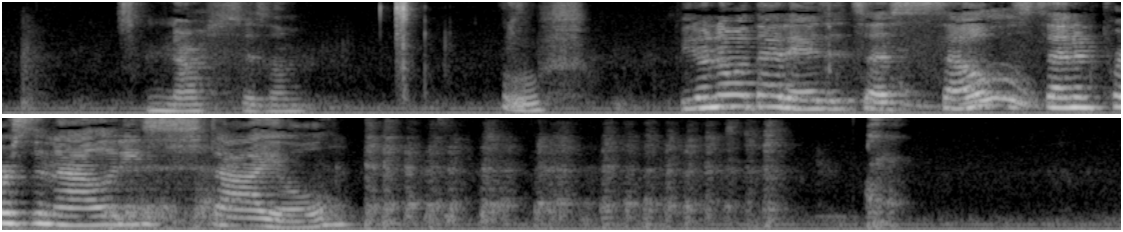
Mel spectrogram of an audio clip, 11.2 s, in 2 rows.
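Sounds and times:
speech: 0.6s - 1.7s, 2.5s - 7.7s
woman clearing her throat: 6.2s - 10.2s.

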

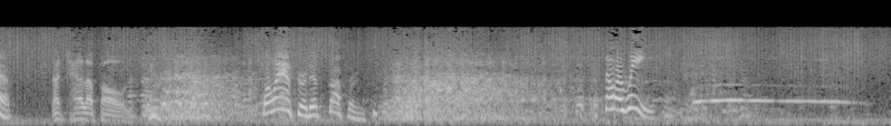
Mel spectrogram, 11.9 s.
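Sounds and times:
speech: 0.0s - 5.9s, 7.7s - 9.9s
laughter: 1.7s - 4.1s, 4.9s - 10.7s
wolf-like howl: 9.1s - 11.7s.

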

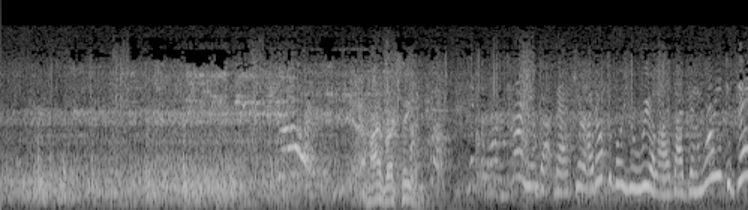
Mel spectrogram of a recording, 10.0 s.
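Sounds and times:
work train arriving at station, rumbling and clattering: 0.0s - 9.9s
high train wheel squeal: 0.5s - 5.9s
speech: 5.0s - 5.8s, 7.0s - 9.9s.

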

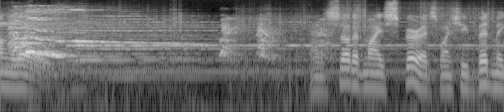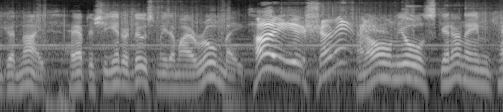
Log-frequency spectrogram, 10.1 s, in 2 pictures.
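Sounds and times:
speech: 0.0s - 0.6s, 3.3s - 10.0s
dog howling: 0.0s - 1.5s, 2.2s - 3.4s
dog barking: 2.2s - 3.3s, 8.6s - 8.9s.

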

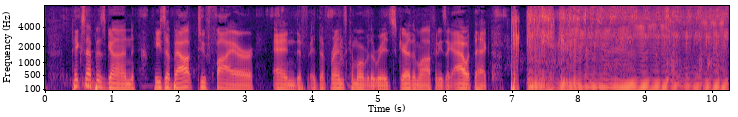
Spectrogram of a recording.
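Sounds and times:
speech: 0.4s - 8.0s
fart noise: 7.0s - 10.2s.

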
